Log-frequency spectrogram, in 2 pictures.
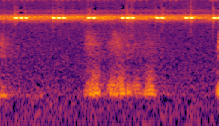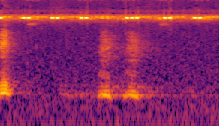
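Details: Low grunting frog calls come in small clusters, a single strong croak near the middle and a double grunt later, over a persistent shrill insect trill pulsing steadily.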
